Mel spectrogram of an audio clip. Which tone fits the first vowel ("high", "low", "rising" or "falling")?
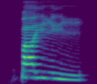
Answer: high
